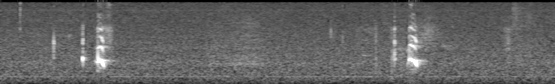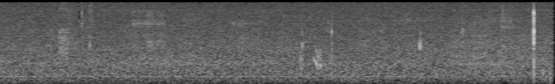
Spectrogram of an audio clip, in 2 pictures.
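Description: Two brief, sharp, high-pitched hiccup clicks about three seconds apart over a faint steady hum.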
